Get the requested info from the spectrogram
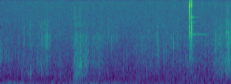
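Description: Soft footsteps and handling rustle as a fishing rod is picked up, with one sharp click near the end.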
